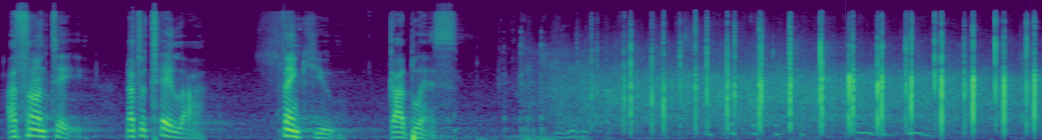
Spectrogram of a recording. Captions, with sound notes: Thank you, God bless. (audience applauding)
